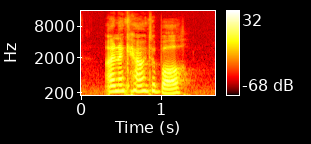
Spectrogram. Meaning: 1. Inexplicable; unable to be accounted for or explained 2. Not responsible; free from accountability or control
- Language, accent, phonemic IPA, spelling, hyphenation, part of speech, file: English, US, /ˌʌnəˈkaʊntəbl̩/, unaccountable, un‧ac‧count‧a‧ble, adjective, En-us-unaccountable.ogg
